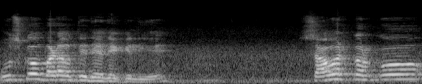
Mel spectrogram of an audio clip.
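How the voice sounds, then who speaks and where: Speaking in a raised, projected voice, a man with a high pitch is heard with audible room echo and noticeable background noise. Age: 70s. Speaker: politician. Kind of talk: press conference.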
